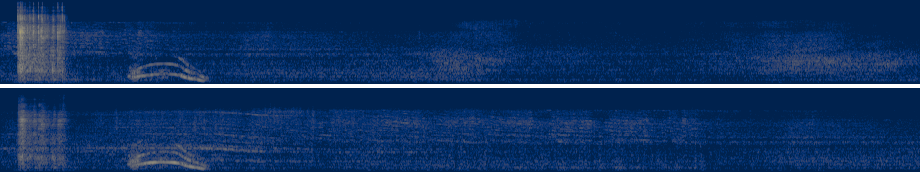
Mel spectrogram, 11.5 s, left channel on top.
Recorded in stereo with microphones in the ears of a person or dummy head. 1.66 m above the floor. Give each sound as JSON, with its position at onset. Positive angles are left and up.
{"t": 0.2, "sound": "crumpling", "side_deg": 70, "distance_m": 0.5}
{"t": 1.6, "sound": "a cat meowing", "side_deg": -30, "distance_m": 1.0}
